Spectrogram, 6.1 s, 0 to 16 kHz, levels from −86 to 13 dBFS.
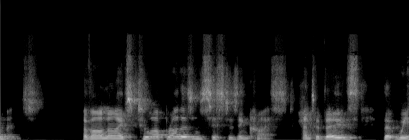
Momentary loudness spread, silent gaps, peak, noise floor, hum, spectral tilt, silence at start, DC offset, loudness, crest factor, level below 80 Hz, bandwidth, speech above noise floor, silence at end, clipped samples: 18 LU; none; -6 dBFS; -83 dBFS; none; -4.5 dB/octave; 0 s; under 0.1%; -23 LUFS; 16 dB; -70 dBFS; 11.5 kHz; 61 dB; 0 s; under 0.1%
